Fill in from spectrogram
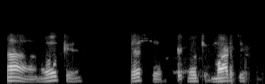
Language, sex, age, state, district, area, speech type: Kannada, male, 18-30, Karnataka, Gadag, rural, conversation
